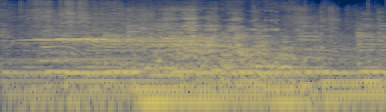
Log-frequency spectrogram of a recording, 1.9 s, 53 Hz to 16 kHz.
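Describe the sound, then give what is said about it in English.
A wild horse neighs loudly in a film scene about prisoners breaking wild horses, a sustained, harmonic whinny over a deep low rumble that fills the whole stretch. “That's a dangerous animal. If you can stay in there for more than 5 seconds, you're in the program. Nice boots. The whole purpose is to learn how to break these wild horses.”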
